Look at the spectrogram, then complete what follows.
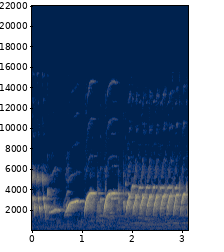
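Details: Spanish timbrado canary singing a quick trill that slows into longer upward-sweeping whistles, then speeds into a fast, evenly repeated series of rising notes.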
